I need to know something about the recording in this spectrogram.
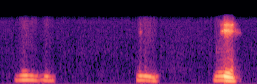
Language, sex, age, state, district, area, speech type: Urdu, male, 18-30, Uttar Pradesh, Balrampur, rural, conversation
